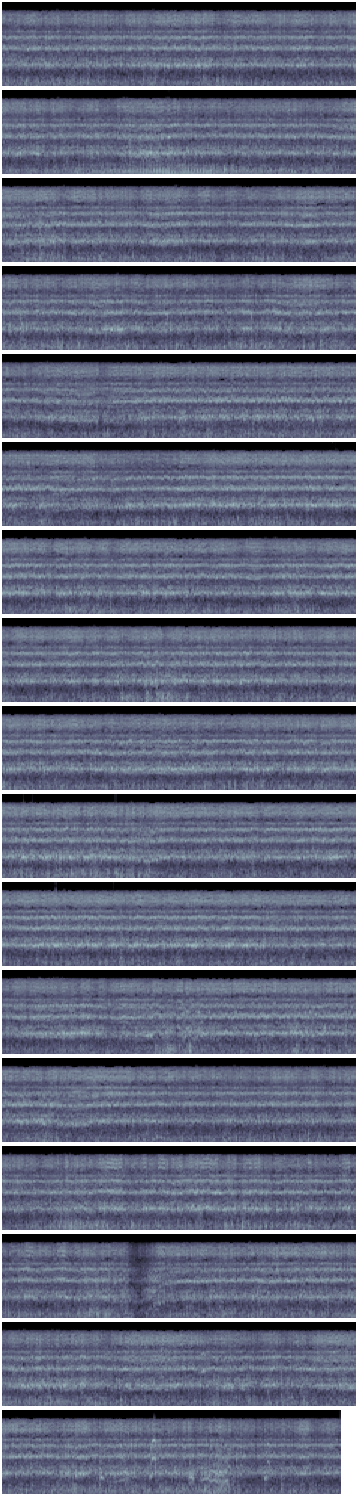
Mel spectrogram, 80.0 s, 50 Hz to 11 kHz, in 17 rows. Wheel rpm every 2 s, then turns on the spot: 230, 240, 240, 220, 230, 230, 230, 230, 230, 230, 200, 190, 210, 230, 230, 230, 230, 230, 230, 230, 230, 230, 230, 230, 230, 230, 220, 200, 200, 230, 240, 230, 230, 210, 190, 230, 220, 220, 230, 230.
none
